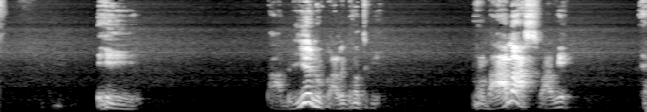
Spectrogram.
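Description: A middle-aged man speaks with animation in short bursts, close to a microphone.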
